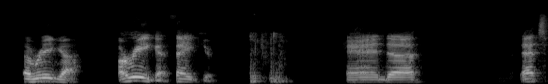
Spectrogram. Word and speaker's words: Auriga: face and it's in um um i'm gonna butcher the name dave you know where it is yeah i can't say it auriga aruga auriga auriga thank you and uh that's my uh that's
